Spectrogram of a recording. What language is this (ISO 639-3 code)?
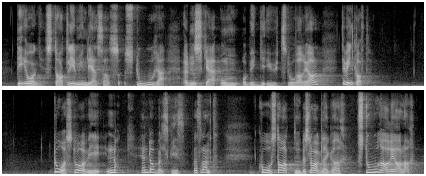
nor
